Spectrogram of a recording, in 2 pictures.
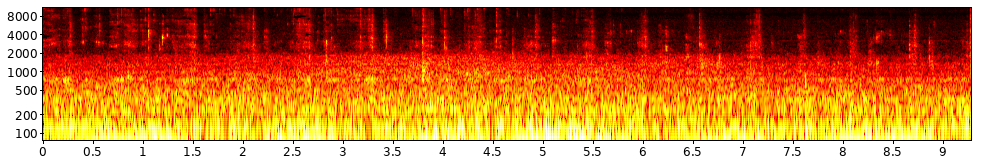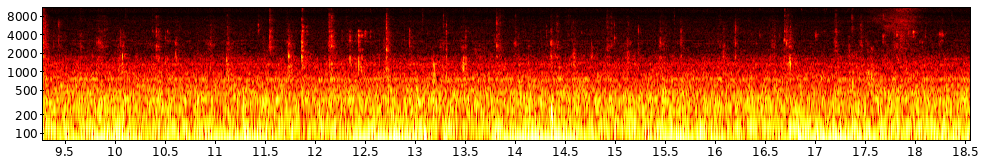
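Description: Someone chewing a crunchy nut cluster of chopped walnuts, macadamias and pecans, with many small irregular crackles and crunches, over a low steady hum.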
